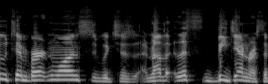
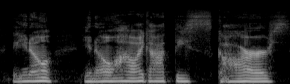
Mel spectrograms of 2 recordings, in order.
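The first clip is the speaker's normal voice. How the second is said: sinister, threatening delivery in a menacing villain voice; 3 semitones lower than usual. Reading a Batman script aloud, the speaker tries a Heath Ledger Joker impression. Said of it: "I'm gonna be trying doing Heath Ledger".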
